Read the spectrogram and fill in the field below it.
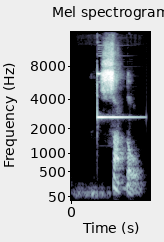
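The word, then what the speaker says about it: subtle: ফেললাম এটার প্রোনাউন্সিয়েশন কি হবে সাবল নাও এটার প্রোনাউন্সিয়েশন হচ্ছে সাত সাত আই মিন এই ওয়ার্ডটার বি সাইলেন্ট হয়ে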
